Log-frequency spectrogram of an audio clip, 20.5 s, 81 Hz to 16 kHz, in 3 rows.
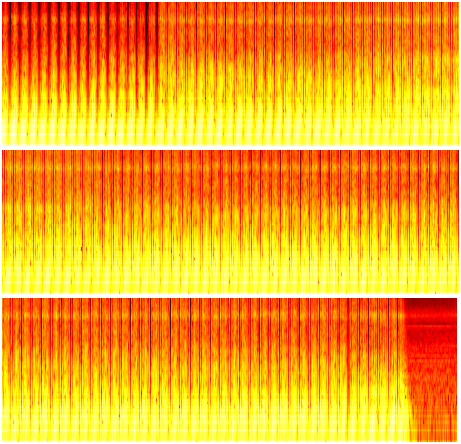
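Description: Two Soundstream XXX 15-inch subwoofers playing a steady 30 Hz test tone at high power at a 1 ohm load, heard inside a sealed truck cab as a loud drone of stacked overtones. It turns harsher and noisier about two seconds in as the level is turned up, and cuts off suddenly about a second before the end.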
